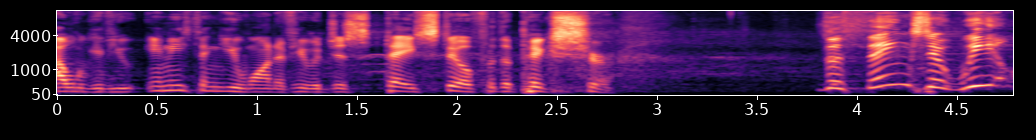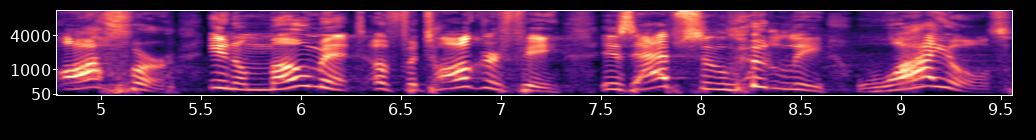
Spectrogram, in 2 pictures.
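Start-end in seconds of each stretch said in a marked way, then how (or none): 0.0-2.8 close, secretive, hushed in-the-ear stage whisper. Retelling words half-whispered in his ear during a photo: imitating a half-whisper. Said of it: "I'm literally whispering in his ear".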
